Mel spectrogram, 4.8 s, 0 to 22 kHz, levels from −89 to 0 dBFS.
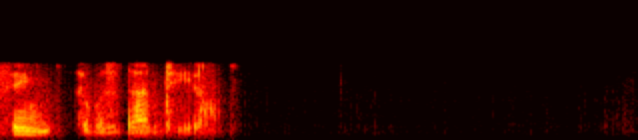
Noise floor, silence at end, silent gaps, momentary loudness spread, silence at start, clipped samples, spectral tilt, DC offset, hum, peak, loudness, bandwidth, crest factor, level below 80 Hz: -83 dBFS; 3 s; none; 10 LU; 0 s; under 0.1%; -2.5 dB/octave; under 0.1%; none; -14 dBFS; -34 LUFS; 3.8 kHz; 24 dB; -84 dBFS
